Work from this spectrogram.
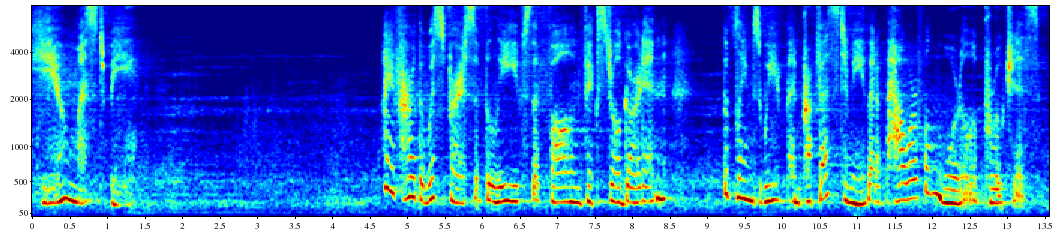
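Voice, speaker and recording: A creaky, seductive, sinister fire spirit. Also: female voice, on the high side, slight background noise. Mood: eerie, intrigued. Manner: theatrical, seductive, drawn-out, teasing. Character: hungry, sinister female fire spirit who possesses mortals. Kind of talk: video game character acting.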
